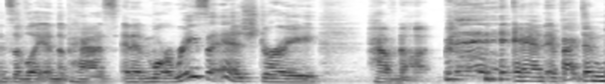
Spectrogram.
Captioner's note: laughs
